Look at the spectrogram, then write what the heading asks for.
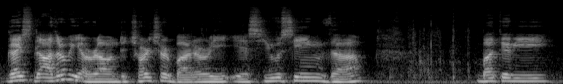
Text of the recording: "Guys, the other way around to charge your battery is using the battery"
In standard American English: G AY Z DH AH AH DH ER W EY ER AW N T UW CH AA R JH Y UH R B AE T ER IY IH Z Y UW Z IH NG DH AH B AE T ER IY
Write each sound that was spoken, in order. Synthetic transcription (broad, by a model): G AY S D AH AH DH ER W EY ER AW N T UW CH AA R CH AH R B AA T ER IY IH S Y UW S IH NG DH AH B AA T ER IY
